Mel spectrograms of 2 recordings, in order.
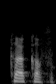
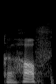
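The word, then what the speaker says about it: Kirchhoff: we need to understand kirkoff first and second law now quicker first of all if we just do a quick recap so karakov of kahf depending how you want to pronounce it uh the first law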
